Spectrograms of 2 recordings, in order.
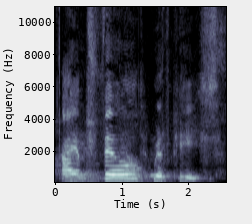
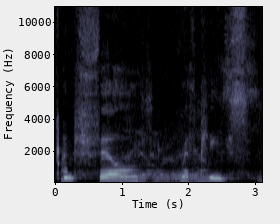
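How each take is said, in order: First: It is said at the loudest level of all. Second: It is said more quietly again, fairly soft. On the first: "let it get softer and softer" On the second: "let it get softer and softer"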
